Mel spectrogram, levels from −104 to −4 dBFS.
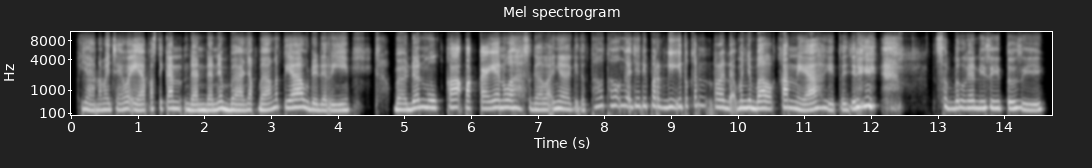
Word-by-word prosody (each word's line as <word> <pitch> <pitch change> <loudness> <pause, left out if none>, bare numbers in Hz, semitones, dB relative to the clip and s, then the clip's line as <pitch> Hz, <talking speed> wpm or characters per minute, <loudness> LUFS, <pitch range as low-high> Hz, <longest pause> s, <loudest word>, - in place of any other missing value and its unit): ya 205 -4 -4
namanya 200 +1 -2
cewek 215 +1 -1
ya 190 -1 +4
pastikan 235 +2 0
dandannya 190 +2 0
banyak 195 -1 -1
banget 210 +7 -2
ya, 265 +1 +3
udah 210 -5 -2
dari 185 +1 -2 0.7
badan, 205 +7 0
muka, 265 +1 +2
pakaian, 250 +1 +4
wah 260 -1 +3
segalanya 215 +1 -1
gitu. 185 - -11
Tahu-tahu 330 +2 -8
enggak 300 -3 -1
jadi 320 - -5
pergi, 290 -2 +1
itu 315 - -5
kan 330 +2 -4 0.2
rada 270 -5 -1
menyebalkan 250 +1 +2
ya, 200 +3 +3
gitu. 195 -2 -6
Jadi, 295 +7 +3 0.8
sebelnya 250 -2 -1
di 245 0 0
situ 245 -2 -2
sih. 195 -2 -5
235 Hz, 130 wpm, -20 LUFS, 200-265 Hz, 0.8 s, ya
